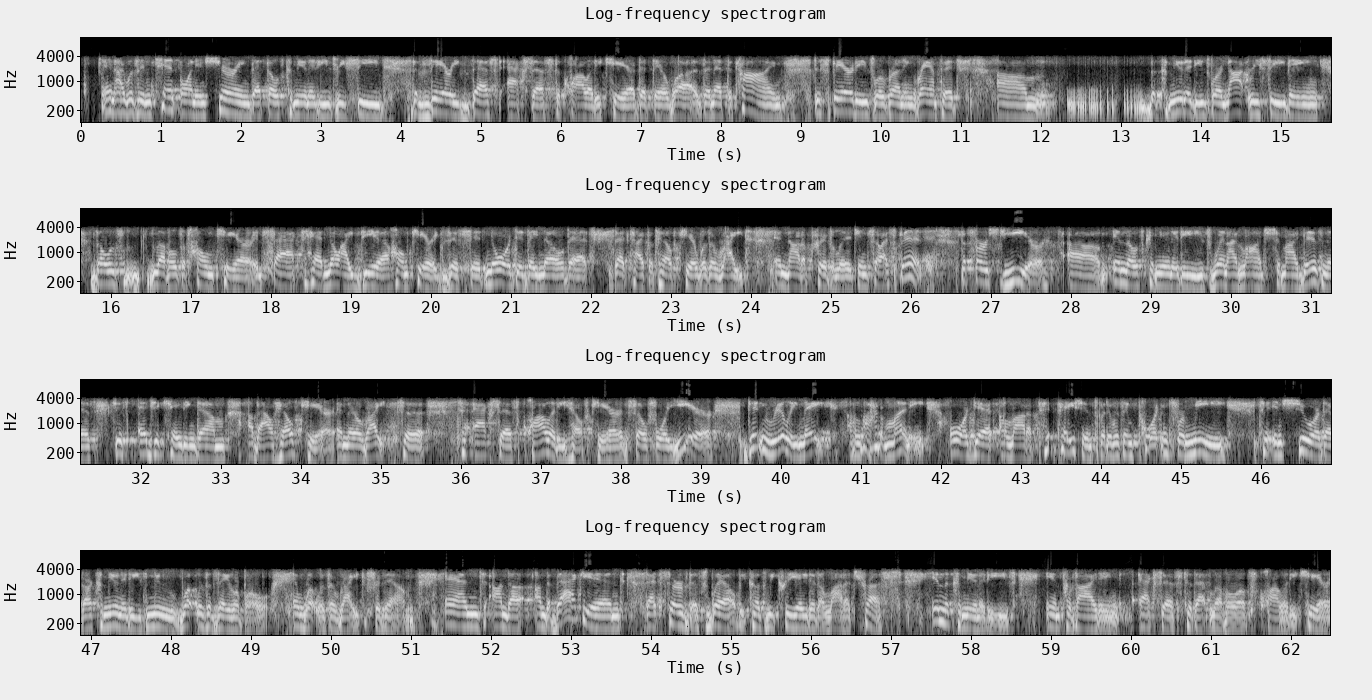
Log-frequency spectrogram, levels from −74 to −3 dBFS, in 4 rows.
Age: 50-69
